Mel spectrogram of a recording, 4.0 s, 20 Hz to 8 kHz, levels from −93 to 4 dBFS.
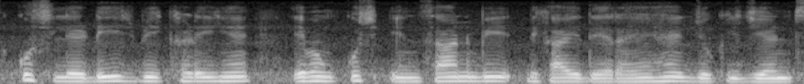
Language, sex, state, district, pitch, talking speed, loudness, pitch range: Hindi, male, Uttar Pradesh, Lalitpur, 140 Hz, 255 wpm, -14 LUFS, 130-145 Hz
